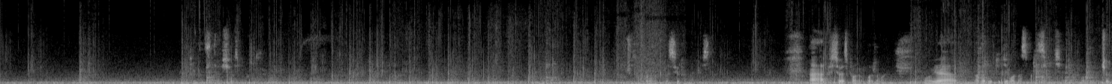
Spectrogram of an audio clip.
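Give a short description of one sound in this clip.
Footsteps crunch on gravel in an echoing tunnel.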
